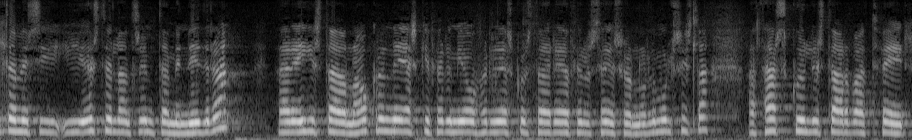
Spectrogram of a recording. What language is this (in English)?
Icelandic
